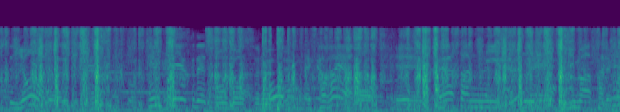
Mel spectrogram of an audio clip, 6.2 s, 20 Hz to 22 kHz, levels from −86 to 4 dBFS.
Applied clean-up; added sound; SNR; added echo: none; Writing; -5 dB; none.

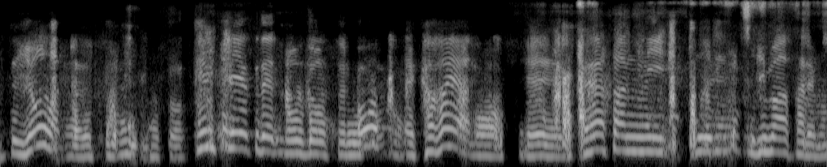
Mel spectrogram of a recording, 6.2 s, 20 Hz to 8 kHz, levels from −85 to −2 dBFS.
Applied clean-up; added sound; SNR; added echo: neural mask model Resemble Enhance denoiser.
